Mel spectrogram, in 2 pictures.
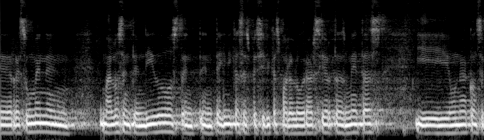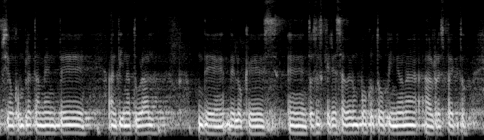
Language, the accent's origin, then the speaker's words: Spanish; Mexico; now in United States; Nosotros somos de México, vivimos en Estados Unidos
